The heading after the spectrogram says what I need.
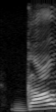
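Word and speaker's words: गाँव: दिखे या बिंदी दिखे इसका उच्चारण नाक सो का गांव कैसे होगा गांव नहीं गांव ठीक है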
